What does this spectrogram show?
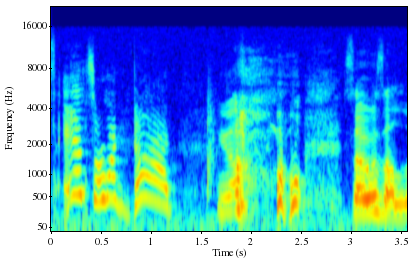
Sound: laughs

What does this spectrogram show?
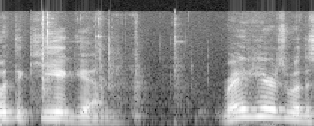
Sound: keys jingling

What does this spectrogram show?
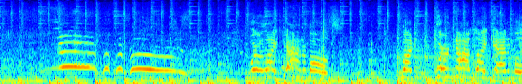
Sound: neighing excitedly

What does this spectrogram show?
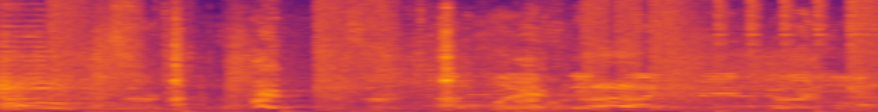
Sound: group chatter

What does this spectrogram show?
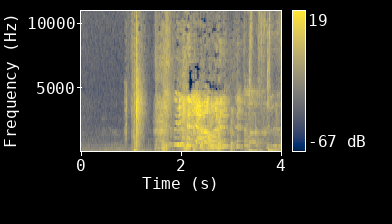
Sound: laughter

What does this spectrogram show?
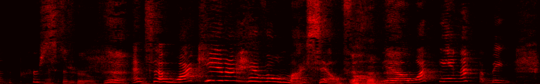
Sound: laughs; shouts abruptly

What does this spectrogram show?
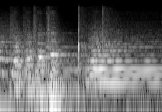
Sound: two claps

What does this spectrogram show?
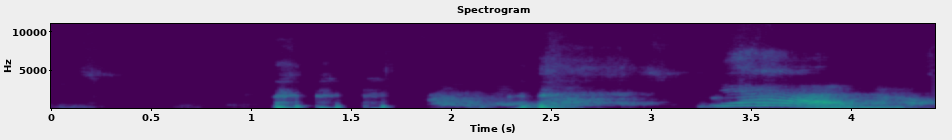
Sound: giggles

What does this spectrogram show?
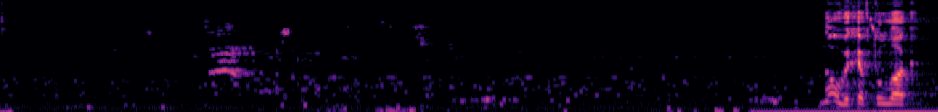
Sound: birds chirping

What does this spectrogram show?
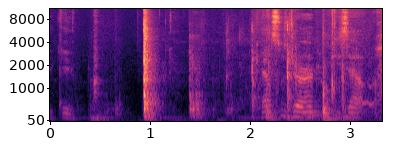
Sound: gavel banging

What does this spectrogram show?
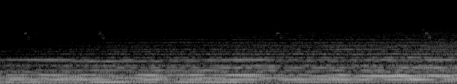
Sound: birds chirping

